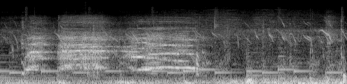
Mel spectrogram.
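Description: Chickens cluck and a rooster crows repeatedly on a farm, the crowing close and loud over a steady background of fowl noise.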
